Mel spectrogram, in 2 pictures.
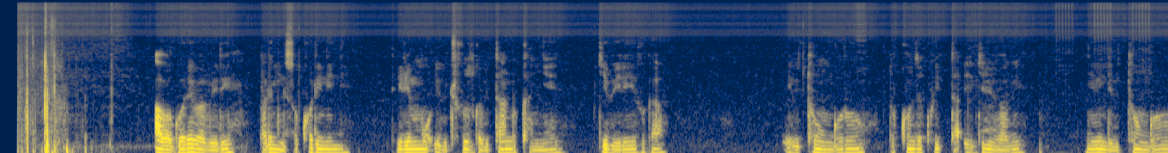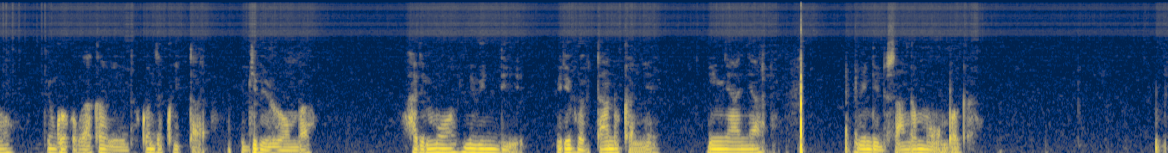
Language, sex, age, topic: Kinyarwanda, male, 18-24, finance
